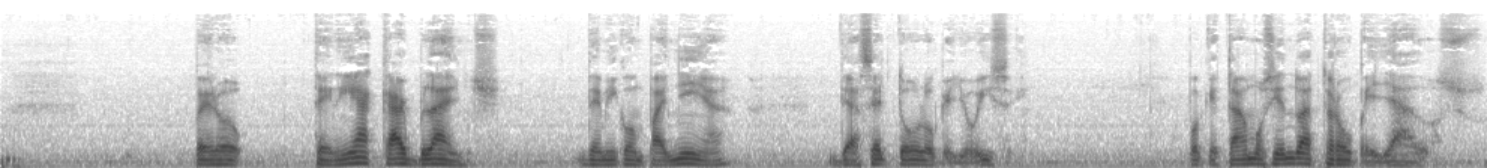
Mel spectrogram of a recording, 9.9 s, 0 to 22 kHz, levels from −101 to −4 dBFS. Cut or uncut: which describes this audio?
uncut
